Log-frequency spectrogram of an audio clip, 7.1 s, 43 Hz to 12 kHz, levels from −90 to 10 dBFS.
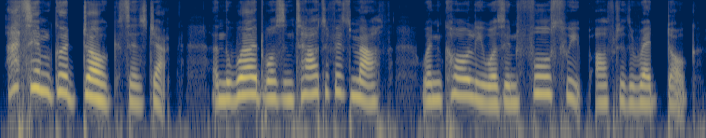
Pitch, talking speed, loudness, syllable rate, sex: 220 Hz, 205 wpm, -21 LUFS, 4.3 syllables/s, female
